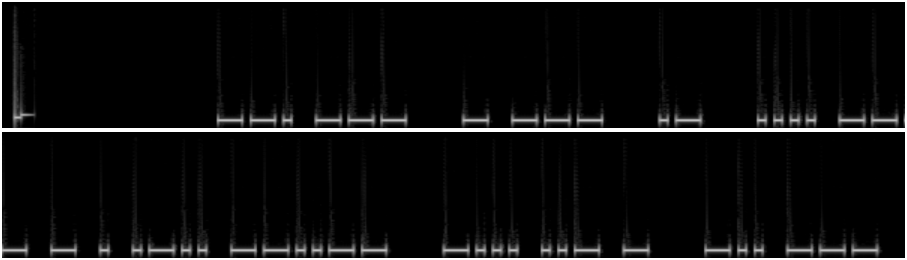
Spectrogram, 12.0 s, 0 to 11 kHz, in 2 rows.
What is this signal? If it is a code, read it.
Morse code, heard as a keyed tone, about 22 wpm, 700 Hz. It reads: GO TO A HOTEL, BUT DO
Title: Sentences from Top 1600 Words 22wpm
